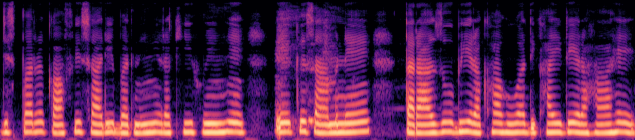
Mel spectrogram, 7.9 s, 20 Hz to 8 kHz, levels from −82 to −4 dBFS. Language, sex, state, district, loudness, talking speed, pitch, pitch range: Hindi, female, Chandigarh, Chandigarh, -15 LUFS, 135 wpm, 190 Hz, 185-200 Hz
